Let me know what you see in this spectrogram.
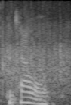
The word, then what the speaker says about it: Pitalo: Very close. It's Pitalo.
